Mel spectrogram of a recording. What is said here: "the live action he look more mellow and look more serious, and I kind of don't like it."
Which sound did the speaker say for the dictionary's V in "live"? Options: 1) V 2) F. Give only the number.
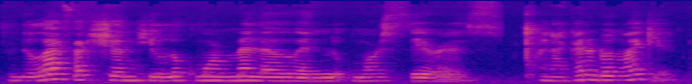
2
